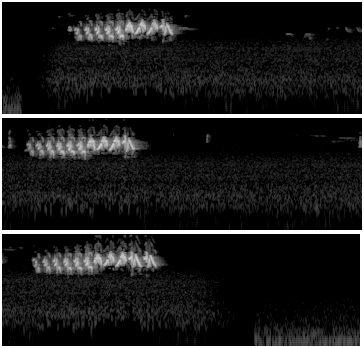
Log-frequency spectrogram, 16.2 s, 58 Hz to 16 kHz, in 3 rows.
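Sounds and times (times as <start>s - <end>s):
yellow-rumped warbler singing a rising trill: 0.7s - 2.9s, 4.2s - 7.5s, 9.7s - 13.2s.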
